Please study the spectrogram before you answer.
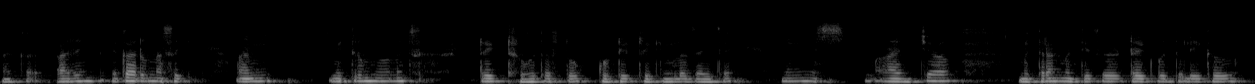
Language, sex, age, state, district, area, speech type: Marathi, male, 18-30, Maharashtra, Sangli, urban, spontaneous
